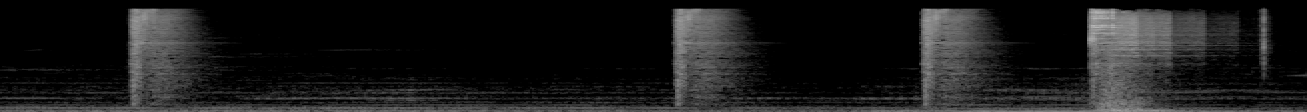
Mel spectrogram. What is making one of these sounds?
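A game menu plays a short whooshing chime as each point is added.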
